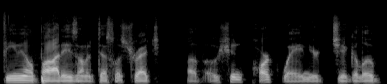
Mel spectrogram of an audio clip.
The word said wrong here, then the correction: Gilgo Beach: or I call it called Gigolo Beach. It's Gilgo Beach, by the way. Just a gigolo. Sorry, Gilgo Beach. I don't know why I keep mispronouncing that.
